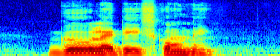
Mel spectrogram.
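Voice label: "gule disgoni", Cherokee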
